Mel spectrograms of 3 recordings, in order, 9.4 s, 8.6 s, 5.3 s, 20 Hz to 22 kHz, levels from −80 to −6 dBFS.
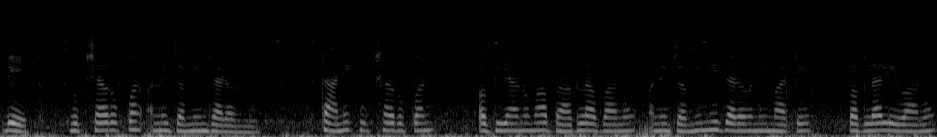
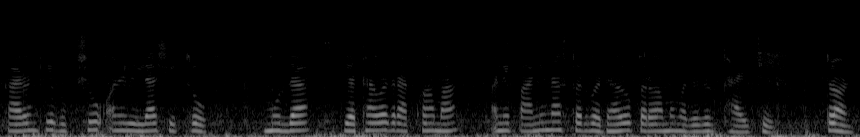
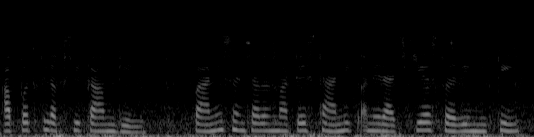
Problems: none marked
